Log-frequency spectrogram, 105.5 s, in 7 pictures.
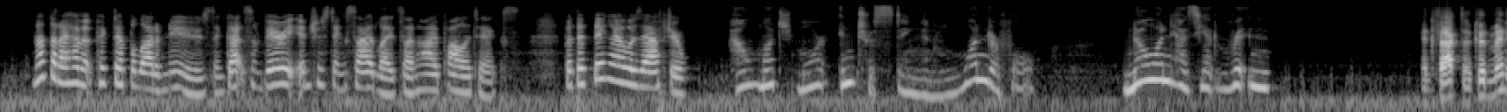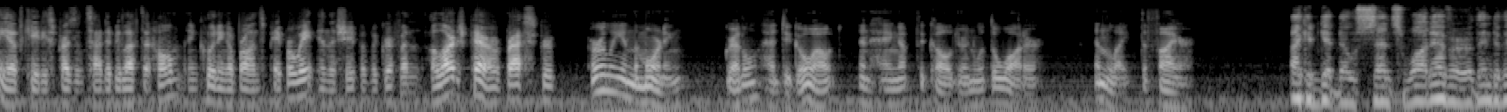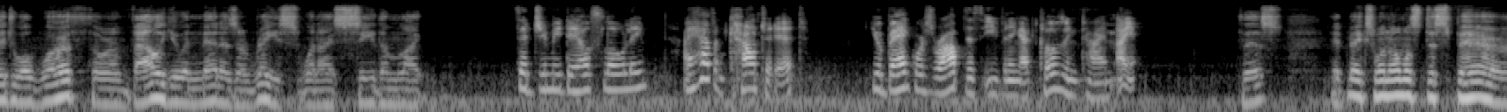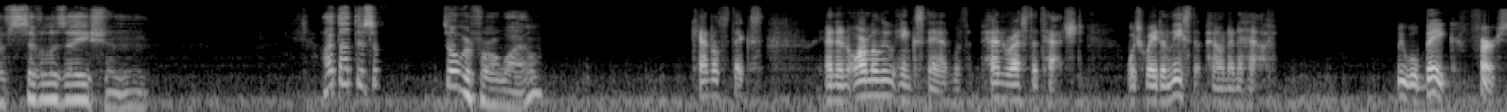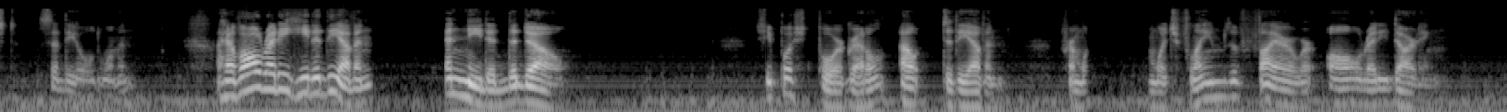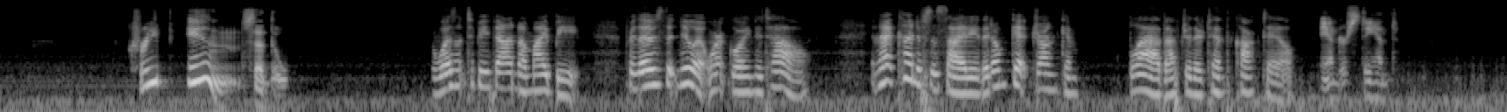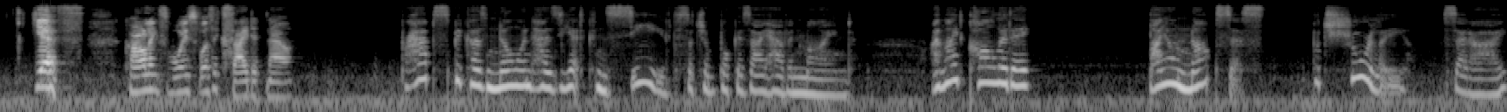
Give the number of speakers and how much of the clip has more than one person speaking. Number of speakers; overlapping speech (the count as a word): six, no overlap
